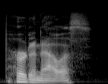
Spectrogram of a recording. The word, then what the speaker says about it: Pedernales: I think a lot of people in the area says Pedernales.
